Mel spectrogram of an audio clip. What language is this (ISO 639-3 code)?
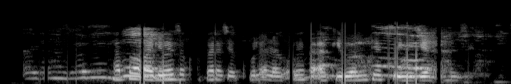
swa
